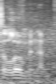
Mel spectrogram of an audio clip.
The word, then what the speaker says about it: aluminium: even get started on aluminium oh no it's aluminum and it's a garage you pronounced it wrong for so long you added a definition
